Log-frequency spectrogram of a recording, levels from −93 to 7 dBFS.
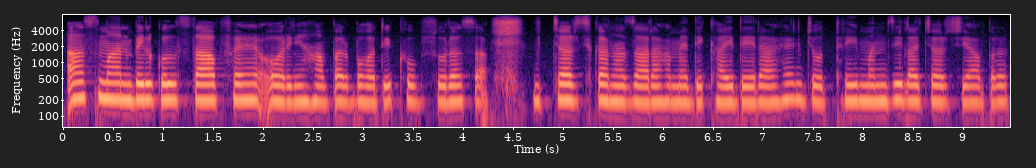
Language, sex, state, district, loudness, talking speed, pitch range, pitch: Hindi, female, Himachal Pradesh, Shimla, -17 LUFS, 160 wpm, 185-200 Hz, 190 Hz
